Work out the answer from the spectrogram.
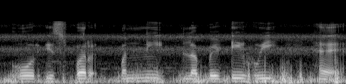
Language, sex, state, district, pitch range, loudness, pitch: Hindi, male, Bihar, Samastipur, 135-145 Hz, -17 LUFS, 140 Hz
